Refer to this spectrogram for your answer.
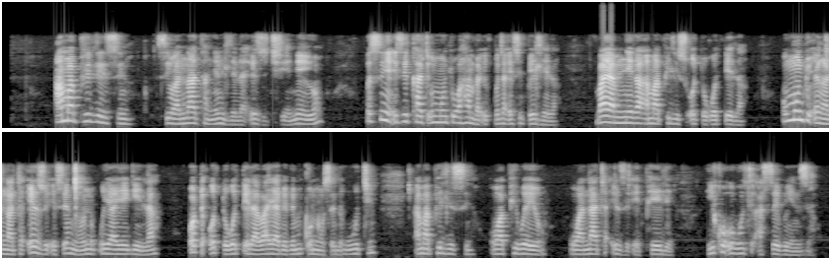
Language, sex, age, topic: North Ndebele, female, 25-35, health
